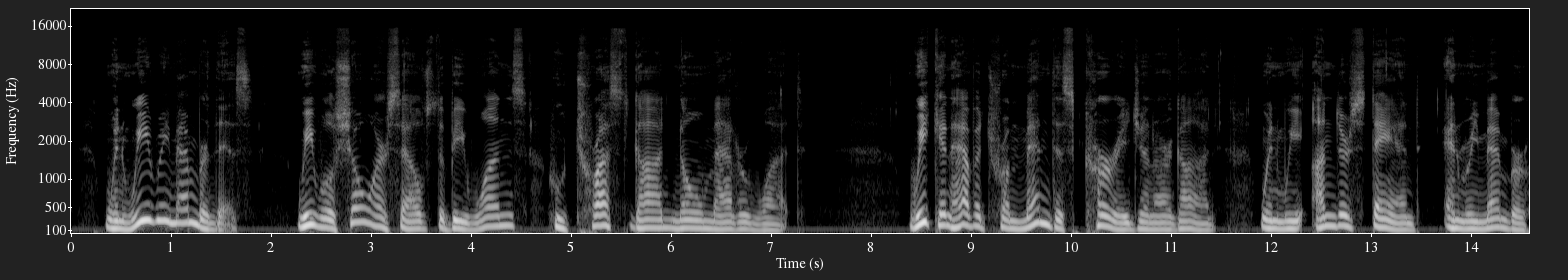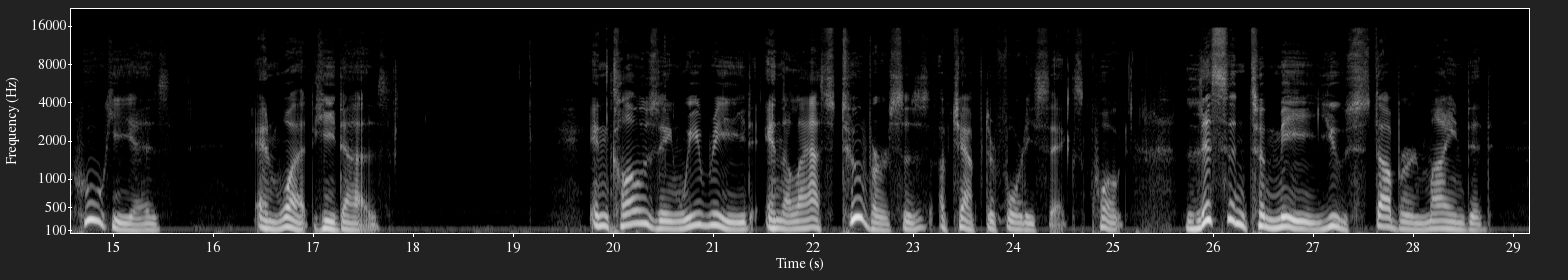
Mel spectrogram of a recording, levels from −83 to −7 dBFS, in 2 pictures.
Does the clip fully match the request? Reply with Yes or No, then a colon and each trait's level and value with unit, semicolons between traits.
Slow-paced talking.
Yes: slow, 115 wpm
